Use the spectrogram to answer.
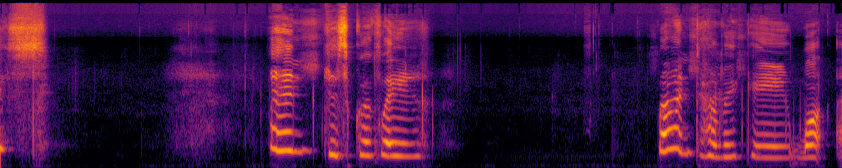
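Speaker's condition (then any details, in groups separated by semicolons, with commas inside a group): Cerebral palsy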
